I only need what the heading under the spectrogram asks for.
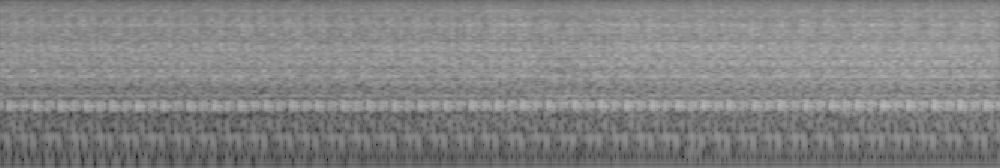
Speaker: Okay, let's fire it up and see if we do good. Seems to run pretty good.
